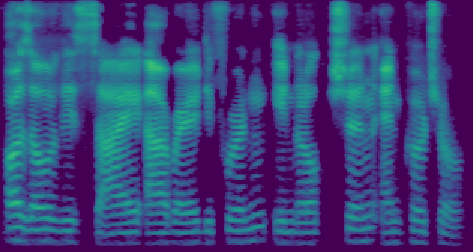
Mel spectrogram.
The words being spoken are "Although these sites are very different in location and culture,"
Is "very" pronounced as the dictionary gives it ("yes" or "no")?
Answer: yes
